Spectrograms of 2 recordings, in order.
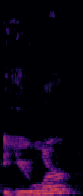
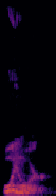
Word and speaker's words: Euler: something brand new it's called it looks like euler but his name is pronounced euler so i get to show you euler's method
